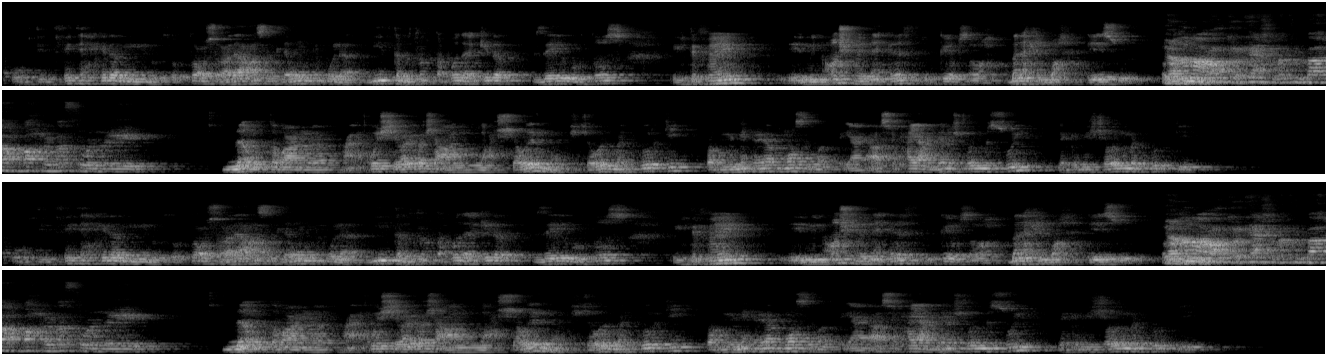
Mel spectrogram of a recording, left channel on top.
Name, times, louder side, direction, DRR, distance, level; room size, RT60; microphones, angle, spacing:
voice 1, 0.1-5.0 5.3-7.4 7.7-11.3 11.6-12.0 15.4-23.5 23.8-25.1, left 1 dB, 60° left, -1 dB, 0.6 m, -30 dB
voice 2, 11.6-14.7, equal, 30° left, -7 dB, 0.9 m, -29 dB
3.6 x 2.7 x 2.6 m, 1.0 s
head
